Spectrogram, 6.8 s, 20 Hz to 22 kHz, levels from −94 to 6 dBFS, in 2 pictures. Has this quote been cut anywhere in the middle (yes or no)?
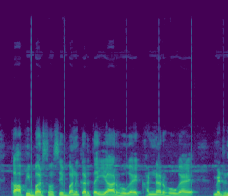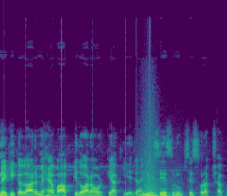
yes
